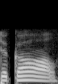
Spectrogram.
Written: de Gaulle

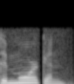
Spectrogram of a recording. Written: De Morgan, Augustus

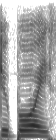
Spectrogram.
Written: Du Bois

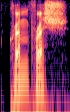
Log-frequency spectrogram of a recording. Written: creme fraiche

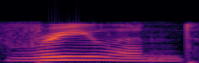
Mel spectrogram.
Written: Vreeland, Diana Dalziel

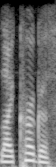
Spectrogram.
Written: Lycurgus

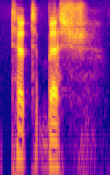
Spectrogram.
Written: tete-beche

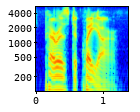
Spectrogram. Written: Perez de Cuellar

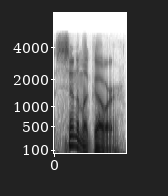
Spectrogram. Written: cinemagoer

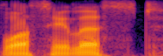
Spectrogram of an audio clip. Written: voix celeste

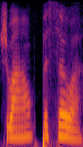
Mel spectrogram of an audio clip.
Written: Joao Pessoa

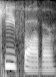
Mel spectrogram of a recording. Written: Kefauver

